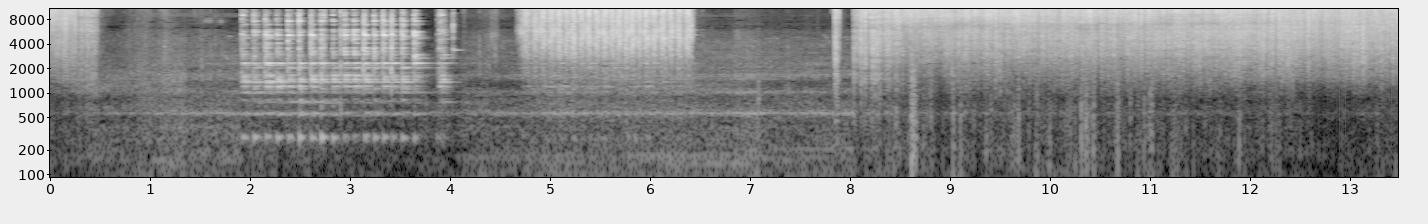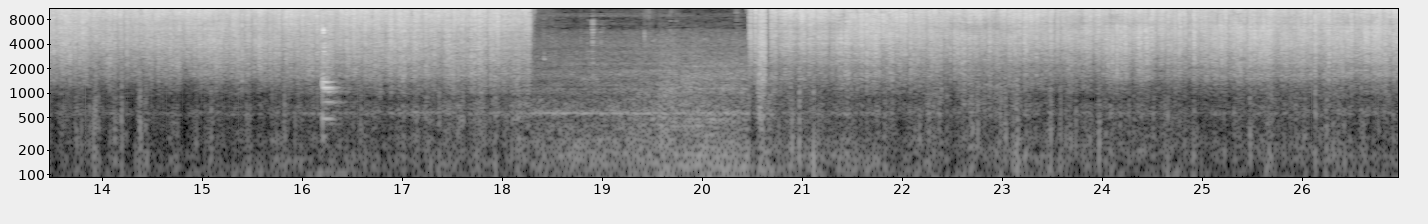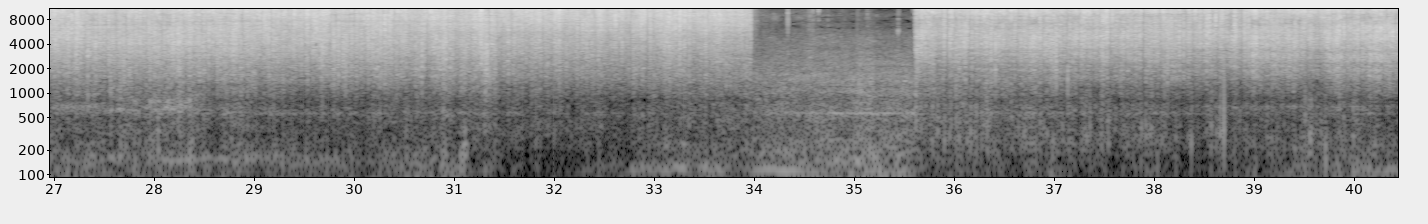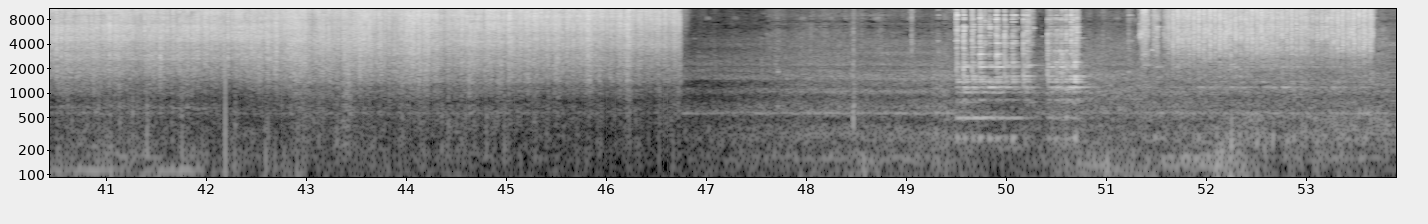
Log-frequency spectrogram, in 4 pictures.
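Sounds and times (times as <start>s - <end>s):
arc welding crackling hiss: 0.0s - 0.6s, 4.7s - 6.5s, 7.9s - 18.4s, 20.5s - 34.1s, 35.6s - 46.8s, 51.4s - 53.8s.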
